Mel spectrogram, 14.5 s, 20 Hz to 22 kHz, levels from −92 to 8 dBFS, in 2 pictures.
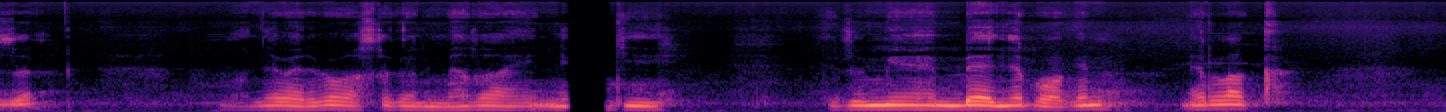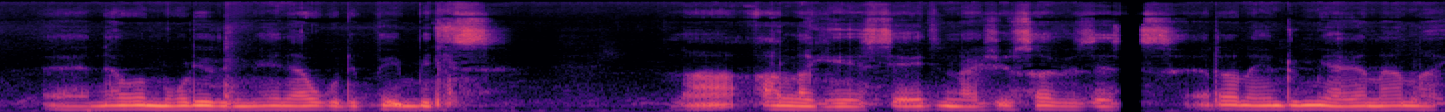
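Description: At 2.83 to 3.06 s and again at 12.81 to 12.95 s the speech drops into silence, a case of AAC frame loss with muting: the decoder zeroed the spectrum of missing frames. The first gap, about 0.21 s, points to roughly five lost frames; the second, about 0.13 s, to three. Overlapping windows taper each edge, so the waveform shows a smooth fade into a flat line and back, and the spectrogram shows a clean, full-band blank strip.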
